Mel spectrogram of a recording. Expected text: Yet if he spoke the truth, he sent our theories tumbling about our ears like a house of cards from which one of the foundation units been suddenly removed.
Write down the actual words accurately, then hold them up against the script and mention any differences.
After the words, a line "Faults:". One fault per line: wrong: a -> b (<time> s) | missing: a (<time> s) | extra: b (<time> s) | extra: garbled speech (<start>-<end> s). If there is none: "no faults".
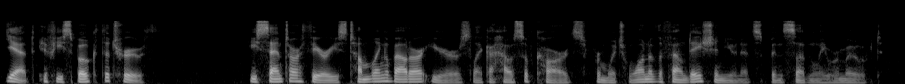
Yet if he spoke the truth, he sent our theories tumbling about our ears like a house of cards from which one of the foundation units been suddenly removed.
Faults:
no faults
